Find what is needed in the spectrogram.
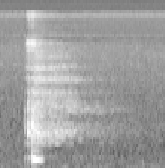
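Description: A woman's single short sigh, starting about a third of a second in: a brief voiced onset that trails off into a breathy exhale lasting under a second.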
